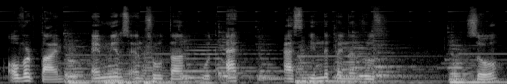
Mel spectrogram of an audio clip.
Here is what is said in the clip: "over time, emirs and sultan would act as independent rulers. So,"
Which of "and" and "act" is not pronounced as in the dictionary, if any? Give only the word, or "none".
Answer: none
